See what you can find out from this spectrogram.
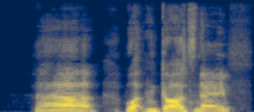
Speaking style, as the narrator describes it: screams again, this time with added squeal

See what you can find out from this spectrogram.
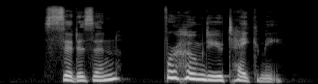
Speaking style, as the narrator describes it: cried Biasu with anger

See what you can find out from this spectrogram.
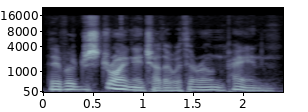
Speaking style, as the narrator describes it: William said

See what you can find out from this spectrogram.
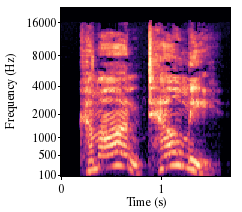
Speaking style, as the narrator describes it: she cried

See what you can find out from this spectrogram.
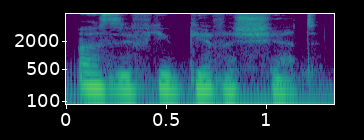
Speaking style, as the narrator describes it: Louise sighed

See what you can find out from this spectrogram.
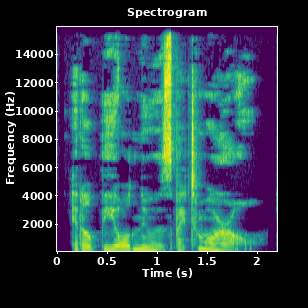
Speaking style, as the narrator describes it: he said soothingly

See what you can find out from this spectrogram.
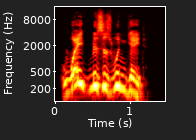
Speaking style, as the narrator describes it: cried Mr

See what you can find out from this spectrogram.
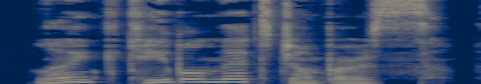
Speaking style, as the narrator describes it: Sirius said with a subdued laugh

